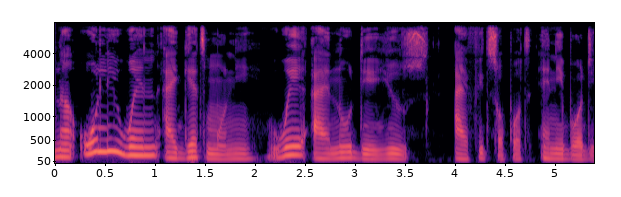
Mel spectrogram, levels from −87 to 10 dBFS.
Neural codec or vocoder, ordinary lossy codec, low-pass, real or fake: none; none; 7.2 kHz; real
